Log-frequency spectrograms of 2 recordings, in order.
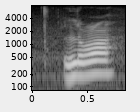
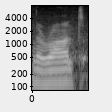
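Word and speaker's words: Laurent: Victoria and laurant um lauron I think is how it's actually pronounced but I'm going to pronounce it like laurant because I am an American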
